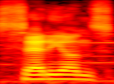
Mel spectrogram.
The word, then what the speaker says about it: Therion: But yeah, Therion, stand up. Which, by the way, doesn't have an exclamation point in Japanese, though it is pronounced Serion's stand up.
